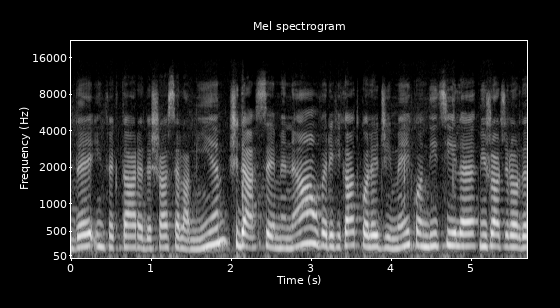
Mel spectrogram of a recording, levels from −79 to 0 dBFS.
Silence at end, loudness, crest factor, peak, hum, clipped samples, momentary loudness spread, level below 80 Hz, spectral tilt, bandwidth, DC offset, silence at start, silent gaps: 0 s; -15 LUFS; 14 dB; 0 dBFS; none; under 0.1%; 5 LU; -46 dBFS; -5.5 dB/octave; 12 kHz; under 0.1%; 0 s; none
